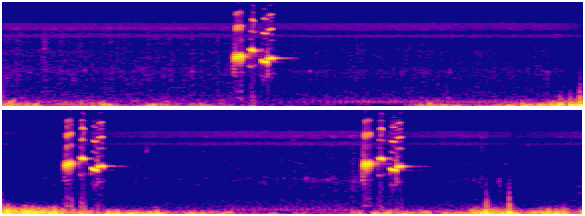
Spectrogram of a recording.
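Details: Sooty-headed bulbul singing vigorously, used as a lure for reluctant bulbuls in a garden: three short, bubbly, liquid phrases of three or four quick notes, spaced about three seconds apart, over a low rumbling background.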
